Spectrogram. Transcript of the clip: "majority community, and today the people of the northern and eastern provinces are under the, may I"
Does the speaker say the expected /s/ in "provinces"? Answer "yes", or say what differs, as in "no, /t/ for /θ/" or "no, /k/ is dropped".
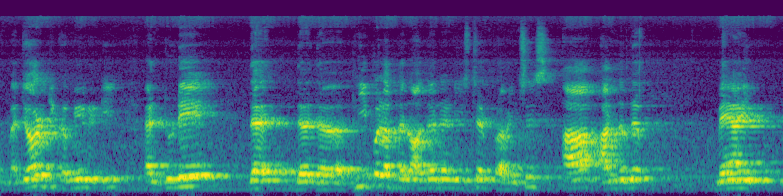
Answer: no, /ʃ/ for /s/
